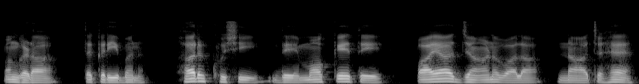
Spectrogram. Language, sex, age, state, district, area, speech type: Punjabi, male, 18-30, Punjab, Jalandhar, urban, spontaneous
